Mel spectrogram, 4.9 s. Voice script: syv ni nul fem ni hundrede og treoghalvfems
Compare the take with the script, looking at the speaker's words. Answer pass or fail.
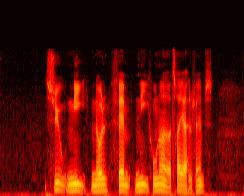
pass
